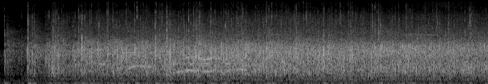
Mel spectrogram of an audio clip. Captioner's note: audience applause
